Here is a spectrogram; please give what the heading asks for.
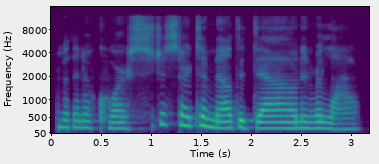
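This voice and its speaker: A woman teaching a live yoga class, giving slow, soothing cues and drawn-out breath prompts. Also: lowish voice, mellow. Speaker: yoga instructor. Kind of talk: guided yoga class instruction.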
